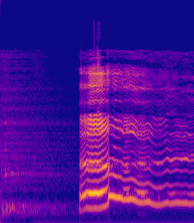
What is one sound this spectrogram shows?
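A man cries out close by in a drawn-out, wavering wail.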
